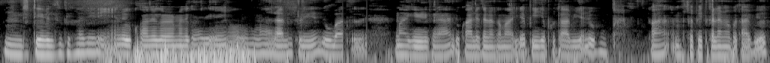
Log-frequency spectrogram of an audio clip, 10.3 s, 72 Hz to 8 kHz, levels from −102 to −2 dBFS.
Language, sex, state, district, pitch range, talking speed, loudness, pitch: Hindi, male, Chhattisgarh, Kabirdham, 125-140 Hz, 240 wpm, -36 LUFS, 135 Hz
